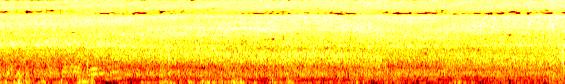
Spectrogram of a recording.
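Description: Steady hiss of rushing water from a nearby waterfall, with irregular low rumbles underneath.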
